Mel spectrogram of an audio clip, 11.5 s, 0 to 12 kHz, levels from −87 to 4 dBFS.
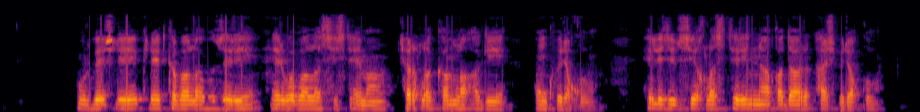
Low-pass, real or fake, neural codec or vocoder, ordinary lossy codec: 7.2 kHz; real; none; AAC, 64 kbps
